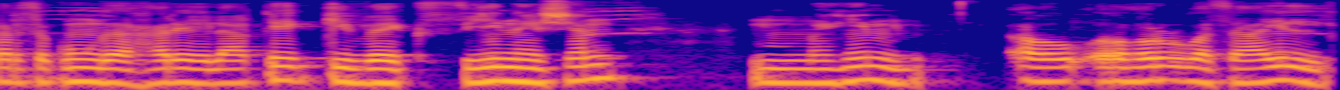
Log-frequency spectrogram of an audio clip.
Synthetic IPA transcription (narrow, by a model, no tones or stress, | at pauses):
kɐɾsɐkũːŋɡaːɦɐɾɪlaːqekiʋeːksiːneːʃən | mʊɦɪm | ɔːɾʋɐsaːɪl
